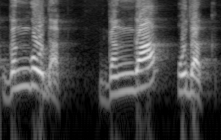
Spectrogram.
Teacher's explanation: गा में आ है और ऊ है, वो मिलेंगे तो ओ बन जाएगा, तो गंगोदक हो जाएगा।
